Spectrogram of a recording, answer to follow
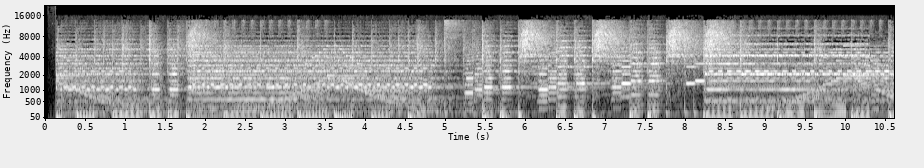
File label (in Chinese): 歌曲翻唱 快板说唱 合音 甜美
